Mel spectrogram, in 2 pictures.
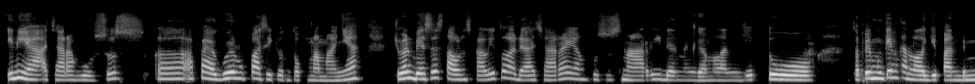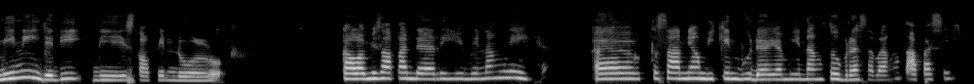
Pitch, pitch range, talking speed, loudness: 245 Hz, 210-270 Hz, 160 wpm, -20 LUFS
